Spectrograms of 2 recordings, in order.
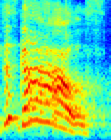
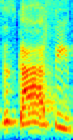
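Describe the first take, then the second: First: This God's house stretched slow, high and loud, God's hit hard; a bishop scolding the church, dragged out slow and loud; slow preached emphasis. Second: Imitating the bishop, pitched up and louder; a bishop scolding the church, preached high and loud; mock preacher call-out. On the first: Retold or imitated. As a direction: land every word like a pulpit pound. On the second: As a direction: call it out from the pulpit. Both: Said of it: "He said".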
